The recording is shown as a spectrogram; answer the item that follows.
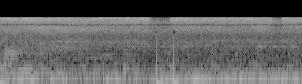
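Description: Airbrush spraying paint onto skin with a steady hiss of air, which cuts off briefly about halfway through and again near the end, with a couple of sharp clicks around the first pause. A low hum runs underneath.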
